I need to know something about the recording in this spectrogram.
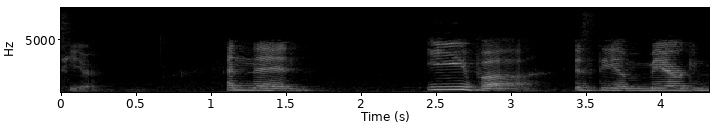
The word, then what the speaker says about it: Eva: other good friend here the V is pronounced like a F slightly like Ava Ava with an A is really common in the u.s. right now for teen girls and then Eva oh wait I said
